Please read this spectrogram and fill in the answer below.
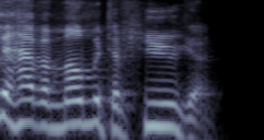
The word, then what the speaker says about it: hygge: And it's pronounced, thank you for writing down the pronunciation. Hygge. Hygge.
